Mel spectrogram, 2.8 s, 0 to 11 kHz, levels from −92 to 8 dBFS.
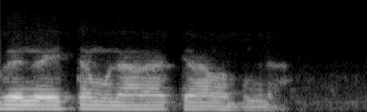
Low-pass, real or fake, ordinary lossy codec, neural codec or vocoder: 7.2 kHz; fake; Opus, 32 kbps; codec, 16 kHz, 16 kbps, FreqCodec, smaller model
